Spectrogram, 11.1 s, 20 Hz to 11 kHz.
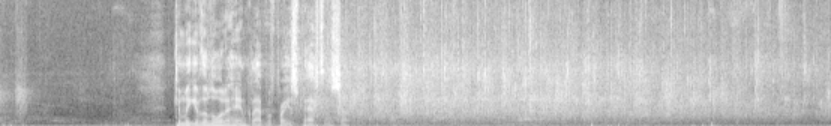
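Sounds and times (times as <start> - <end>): congregation applauding: 3.7 - 11.0.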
